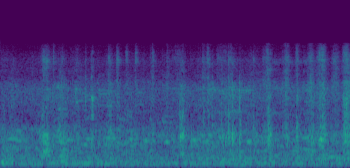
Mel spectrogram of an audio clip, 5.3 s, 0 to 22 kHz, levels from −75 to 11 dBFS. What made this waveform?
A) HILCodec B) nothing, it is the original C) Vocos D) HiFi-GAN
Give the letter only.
B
